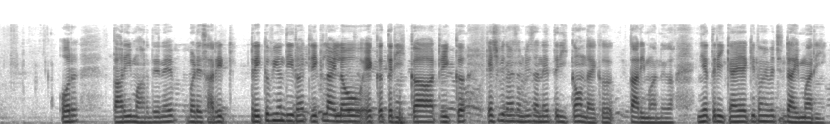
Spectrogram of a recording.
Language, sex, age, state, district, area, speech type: Dogri, male, 18-30, Jammu and Kashmir, Kathua, rural, spontaneous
